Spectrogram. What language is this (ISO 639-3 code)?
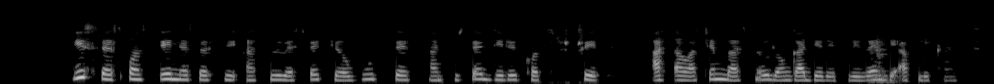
pcm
